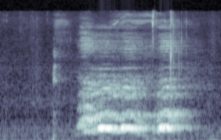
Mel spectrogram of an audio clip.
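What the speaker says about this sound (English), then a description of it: "Dog is protecting his house." A dog at home barks at a passerby, a short, close, fairly loud burst of two or three tonal barks that drops into a soft whine, with quiet background otherwise.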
